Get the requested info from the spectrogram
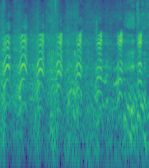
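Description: A person laughing in a quick run of short, high-pitched ha's, about four or five a second.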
